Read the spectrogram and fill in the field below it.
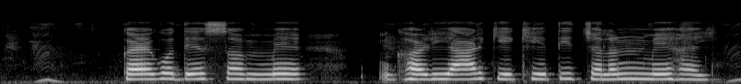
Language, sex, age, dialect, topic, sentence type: Magahi, female, 36-40, Western, agriculture, statement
